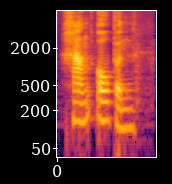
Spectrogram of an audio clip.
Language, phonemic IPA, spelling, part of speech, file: Dutch, /ˈɣan ˈopə(n)/, gaan open, verb, Nl-gaan open.ogg
- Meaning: inflection of opengaan: 1. plural present indicative 2. plural present subjunctive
